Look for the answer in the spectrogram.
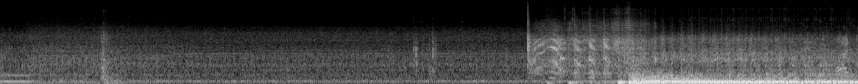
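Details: Car in a paddock: quiet, then a short burst of cranking, catching around six seconds in and settling into a steady, even idle; starts cleanly.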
